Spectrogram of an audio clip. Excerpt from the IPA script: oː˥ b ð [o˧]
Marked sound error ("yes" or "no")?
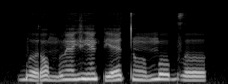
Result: yes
